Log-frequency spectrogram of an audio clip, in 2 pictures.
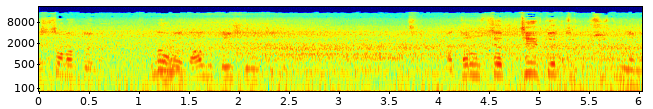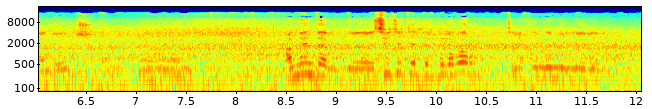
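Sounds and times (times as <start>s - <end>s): people talking: 0.0s - 2.5s, 4.1s - 7.6s, 8.5s - 11.8s
street traffic rumble: 0.0s - 12.0s.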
